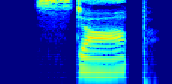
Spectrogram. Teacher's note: In cold, the D is voiced softly, but it's still there. · in the word stop, the P is not explosive, but your lips still close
